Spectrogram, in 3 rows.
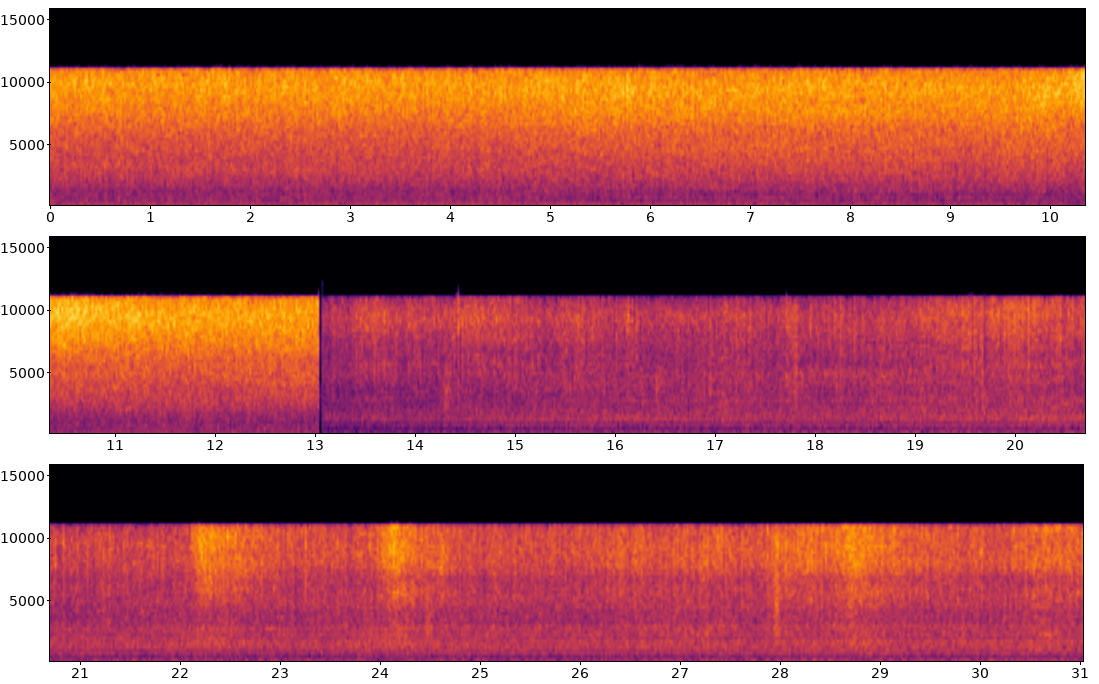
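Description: John Deere 4400 combine running while harvesting soybeans, first heard up close on board as a loud, dense machinery noise. About 13 seconds in the sound changes suddenly to the combine heard out in the field, quieter, with a steady engine hum.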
